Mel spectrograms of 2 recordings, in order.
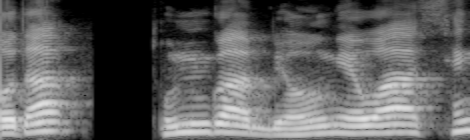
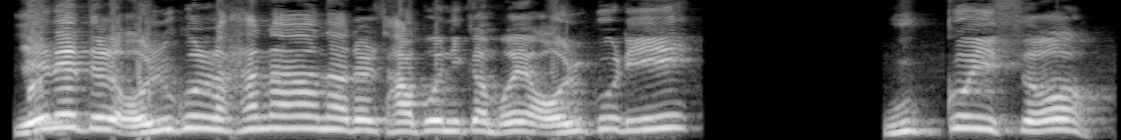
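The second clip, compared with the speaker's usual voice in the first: acting out a furious, baffled tyrant, higher and pushed; mock rage building to a loud repeated demand; imitated angry outburst; 5 semitones higher, 4 dB louder than usual. Nero raging to his aide about smiling martyrs, imitated angry exasperation. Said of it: "하고 막 화를 내요".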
